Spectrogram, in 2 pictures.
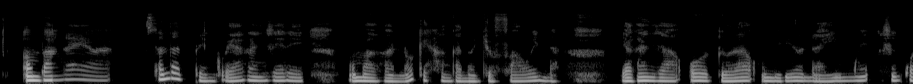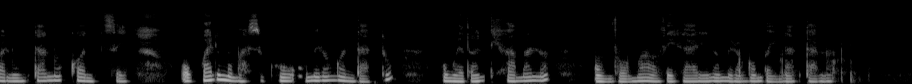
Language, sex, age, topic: Oshiwambo, male, 25-35, finance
